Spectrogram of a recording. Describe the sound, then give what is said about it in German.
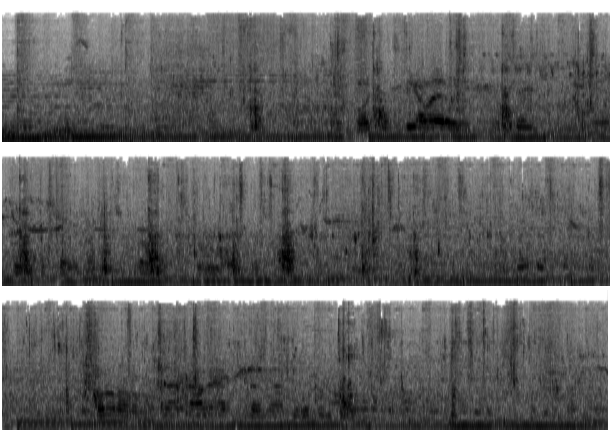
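Rowers row boats on the Elbe river, with oars splashing and water trickling and pouring in an uneven, repeating rhythm. The sounds are fairly quiet over a low steady hum, and faint voices are mixed in. “Es sind die Ruderer an der Elbe.”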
